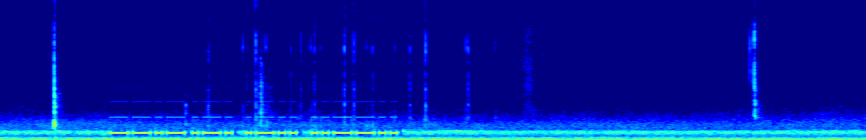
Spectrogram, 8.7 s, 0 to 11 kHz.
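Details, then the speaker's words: LNR MTR4B transceiver on 40 meters, speaker audio: over steady receiver hiss and keyed Morse tone, occasional sharp isolated pops seconds apart, also when switching bands; absent on Elecraft K1/KX2, suspected internal to the LNR. Intermittent speaker pops. "for the most part it's quiet it's just every once in a while you would hear the speaker pops right now it's behaving well"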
